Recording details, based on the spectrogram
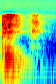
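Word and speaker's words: pique: To finish with this part and the unit as a whole, we have peak, peak, and peak. Peak as a noun, P I Q U means to stimulate interest, curiosity or resentment in someone. Peak as a verb.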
